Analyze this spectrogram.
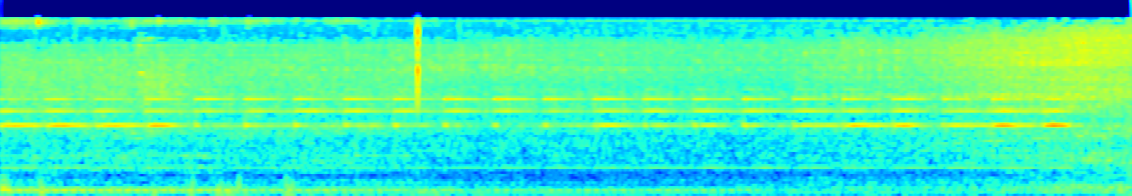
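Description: Railroad crossing bells ringing in a steady, repeating pattern while the gates lift, stopping near the end. Beneath them is the low rumble of the passing Metra commuter train, slowly fading as it moves away.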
